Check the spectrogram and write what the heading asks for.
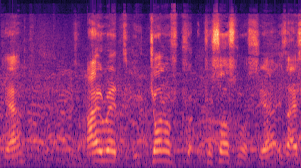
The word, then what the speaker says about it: Chrysostom: I read John of Chrysostom. Yeah, is that how you pronounce his name? Chrysostom.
